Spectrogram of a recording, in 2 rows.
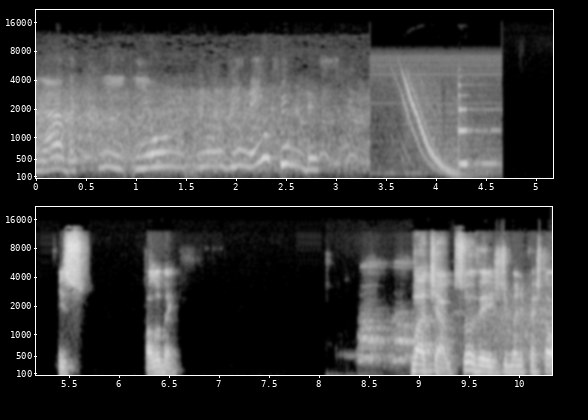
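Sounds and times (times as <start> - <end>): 
laughter: 0.0 - 3.4, 9.4 - 10.3
speech: 0.1 - 4.6, 5.4 - 6.7, 8.9 - 10.3
dog barking: 8.3 - 9.2.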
